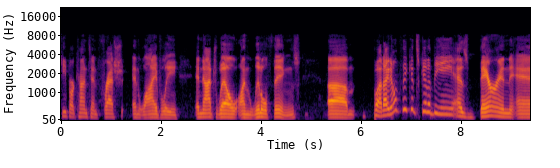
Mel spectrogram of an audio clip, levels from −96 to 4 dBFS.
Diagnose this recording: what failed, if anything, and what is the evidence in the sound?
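In the call processing stage, the automatic gain control judged the input too quiet and raised its gain by about 6 dB between 0.33 and 2.39 s. Speech and background swell together over those two seconds, settling just before "and not dwell on".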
